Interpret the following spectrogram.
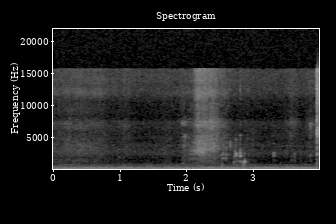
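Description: Near silence: quiet room tone with a faint steady hum, and a faint sip from a small plastic cup about two seconds in.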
